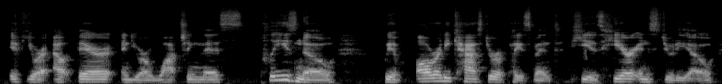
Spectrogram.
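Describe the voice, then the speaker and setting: A man hosting a talk show with playful banter, speaking in a campy, sassy, theatrical way. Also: fairly low pitch.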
